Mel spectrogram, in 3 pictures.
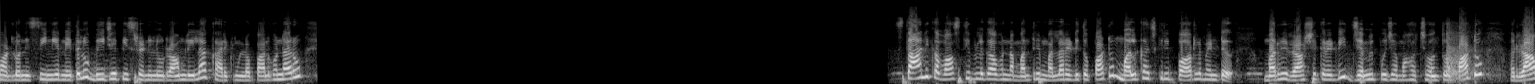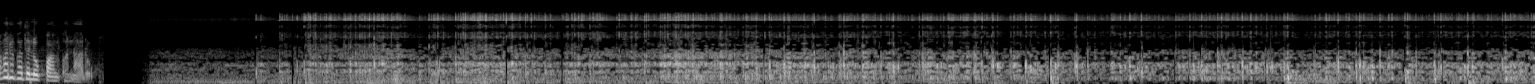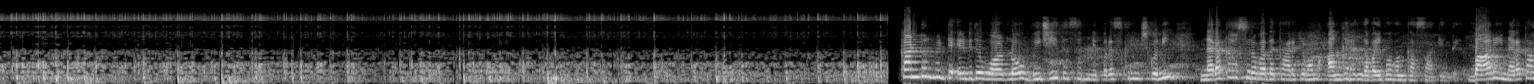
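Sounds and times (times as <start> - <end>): firecrackers crackling and popping: 17.8 - 39.6.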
